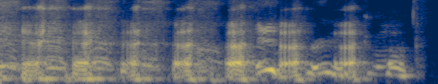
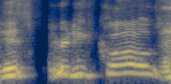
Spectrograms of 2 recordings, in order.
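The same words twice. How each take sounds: First: Slow, laughing through the words; slow amused repeat laughing at own joke. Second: Said in the usual way. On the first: Real, not acted. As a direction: chuckle the line out again slowly. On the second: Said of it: "I said".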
